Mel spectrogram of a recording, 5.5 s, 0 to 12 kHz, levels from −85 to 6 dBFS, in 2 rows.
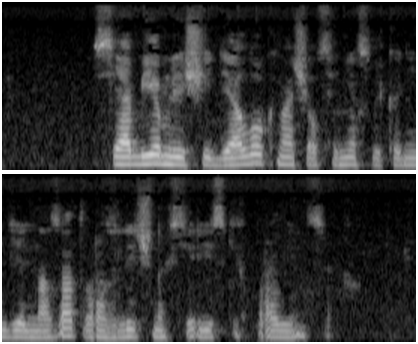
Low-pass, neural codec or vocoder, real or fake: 10.8 kHz; none; real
